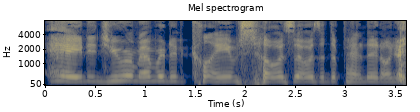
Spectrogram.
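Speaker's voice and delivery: high nagging Brooklyn wife; Brooklyn accent. Retold or imitated. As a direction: nag like a Long Island housewife. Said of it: "the Long Island or Brooklyn accent".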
